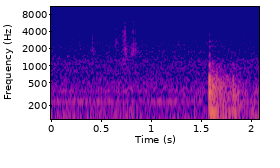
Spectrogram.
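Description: Quiet room tone with a few faint clicks, then a short low vocal sound from a man near the end.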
